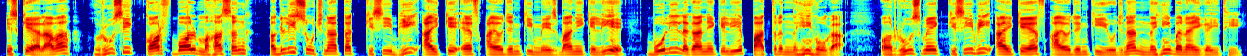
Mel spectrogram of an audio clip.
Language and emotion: Hindi, neutral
